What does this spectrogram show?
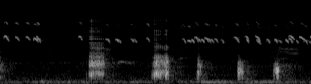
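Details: Desi hen accompanied by four baby chicks gives a handful of short, low clucks spaced under half a second apart, while the chicks keep up high-pitched cheeping throughout.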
